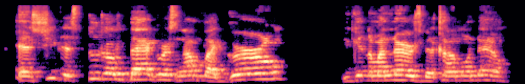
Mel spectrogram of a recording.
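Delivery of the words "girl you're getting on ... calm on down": normal talking voice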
